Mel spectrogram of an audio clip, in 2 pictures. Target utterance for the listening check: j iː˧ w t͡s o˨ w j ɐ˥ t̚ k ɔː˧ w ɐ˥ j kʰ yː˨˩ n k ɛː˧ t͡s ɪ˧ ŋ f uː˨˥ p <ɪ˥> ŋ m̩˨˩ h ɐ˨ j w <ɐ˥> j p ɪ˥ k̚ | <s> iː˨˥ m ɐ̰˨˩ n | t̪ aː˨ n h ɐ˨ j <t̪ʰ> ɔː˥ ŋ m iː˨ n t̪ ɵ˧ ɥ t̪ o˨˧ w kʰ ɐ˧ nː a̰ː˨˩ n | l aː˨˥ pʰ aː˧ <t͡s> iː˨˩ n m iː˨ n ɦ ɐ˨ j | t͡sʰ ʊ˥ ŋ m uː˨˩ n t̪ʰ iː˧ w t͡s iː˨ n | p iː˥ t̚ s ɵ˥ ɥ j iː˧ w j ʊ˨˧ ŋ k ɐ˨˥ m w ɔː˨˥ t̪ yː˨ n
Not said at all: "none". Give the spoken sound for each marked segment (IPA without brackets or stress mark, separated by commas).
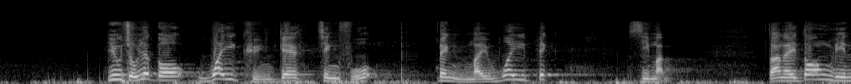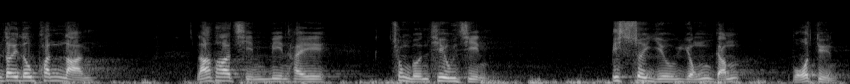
ɪ˨, ɐ˥, s, t̪, t͡sʰ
